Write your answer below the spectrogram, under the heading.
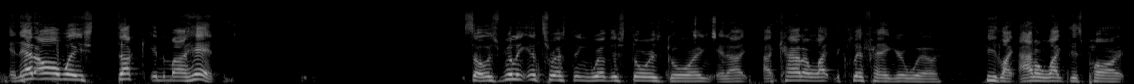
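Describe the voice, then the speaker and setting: Male co-host, slightly high register, very dry sound, thoughtful and conversational as he shares his take. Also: moderate pace, dry recording. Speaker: after-show co-host. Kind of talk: casual discussion and commentary.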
